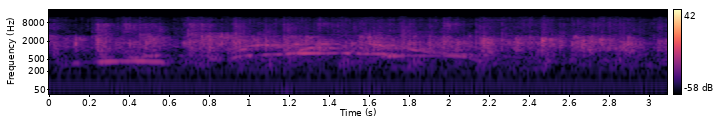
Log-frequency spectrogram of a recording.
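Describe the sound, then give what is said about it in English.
A crowd applauds steadily with dense, continuous clapping, and a few voices call out and cheer over it. “Can we give everyone one more round of applause?”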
